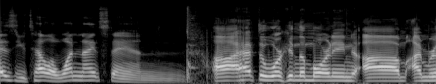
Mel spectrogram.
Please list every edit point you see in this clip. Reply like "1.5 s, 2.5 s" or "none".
none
